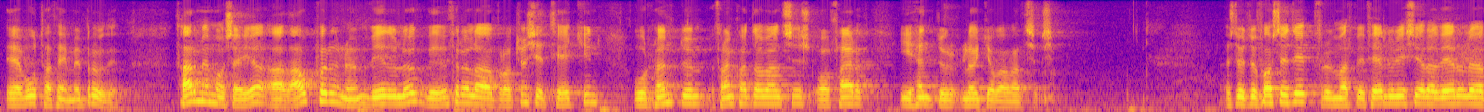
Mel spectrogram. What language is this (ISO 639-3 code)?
isl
